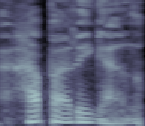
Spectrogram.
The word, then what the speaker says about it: Rapariga: Also Portugiesisch Rapariga, so ist ausgesprochen, das R mit dem H ausgesprochen im Brasilianischen, ist in Brasilien die Prostituierte.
